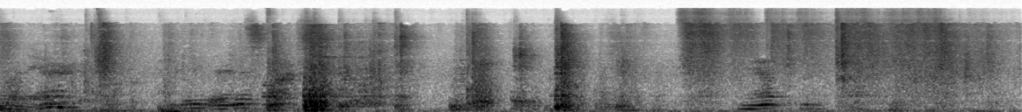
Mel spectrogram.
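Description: Rummaging through storage: scattered knocks and clatters, the loudest about three seconds in, then a stretch of rustling near the middle, with a few brief low mutters.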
